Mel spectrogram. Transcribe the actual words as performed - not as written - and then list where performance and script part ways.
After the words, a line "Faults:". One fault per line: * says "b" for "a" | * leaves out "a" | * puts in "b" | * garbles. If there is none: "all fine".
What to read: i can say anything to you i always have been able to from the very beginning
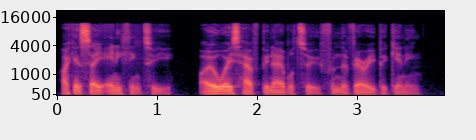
i can say anything to you i always have been able to from the very beginning
Faults:
all fine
